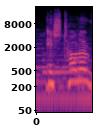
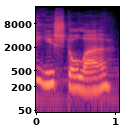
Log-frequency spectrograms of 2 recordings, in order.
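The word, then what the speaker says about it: Y'shtola: Ishtola rule. I never pronounce her name right. I always say Yishtola. No matter how many times I hear it, I still go Yishtola.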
